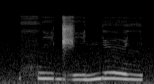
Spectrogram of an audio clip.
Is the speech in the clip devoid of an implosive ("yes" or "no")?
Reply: yes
